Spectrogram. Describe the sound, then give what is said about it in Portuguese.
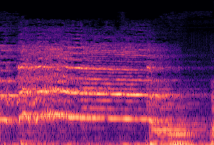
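Dejaci's rooster crows once in the morning, loud, a long strained cock-a-doodle-doo that holds steady and then cuts off, followed by a moment of low background noise. “E mal o galo do Dejaci cantou, Tizio já tava em pé.”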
